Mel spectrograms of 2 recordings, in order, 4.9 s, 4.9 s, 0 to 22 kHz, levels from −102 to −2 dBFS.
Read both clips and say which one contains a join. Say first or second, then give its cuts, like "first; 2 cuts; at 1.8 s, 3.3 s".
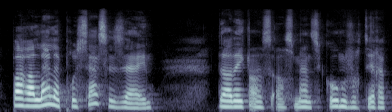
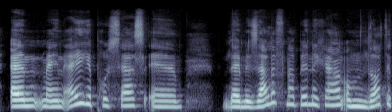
first; 2 cuts; at 3.1 s, 3.4 s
